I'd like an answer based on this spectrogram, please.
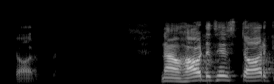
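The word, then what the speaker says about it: tau: application is finding of torque टर को ऐसे लिखते हैं और रीड कैसे करते हैं प्रोनाउंस कैसे करते हैं इस साइन को इस साइन को कैसे प्रोनाउंस करते हैं टा ऐसे होता है ना सिग्मा अल्फा बीटा गामा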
